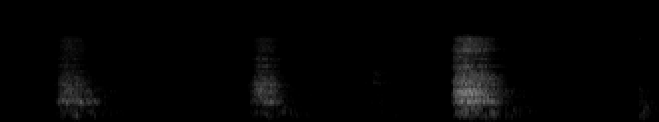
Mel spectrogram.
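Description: A man sighing: three heavy breaths out about two seconds apart, the last one loudest, with a fainter breath between the second and third.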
